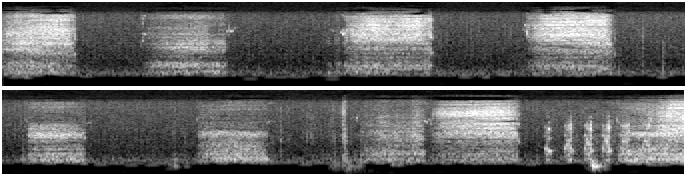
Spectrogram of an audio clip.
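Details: Barn owls in a nest box, mating, repeat drawn-out harsh hisses about once a second, ending in a quick series of clicking, rasping pulses and a knock.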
